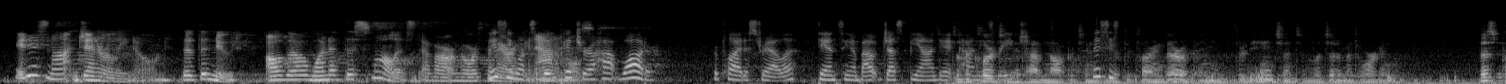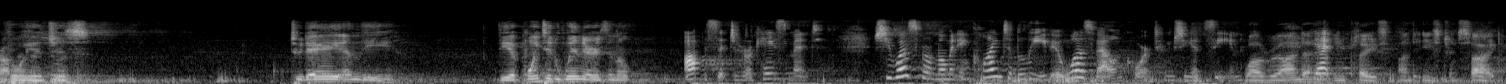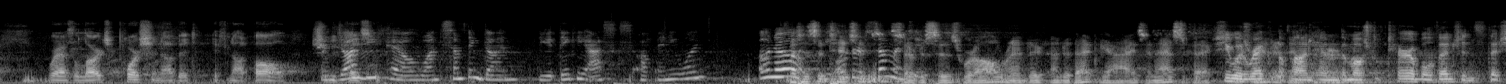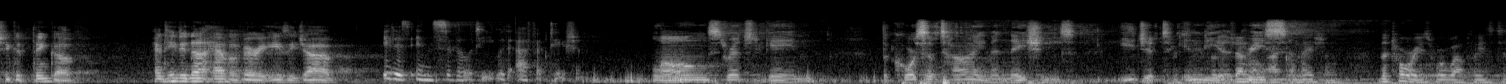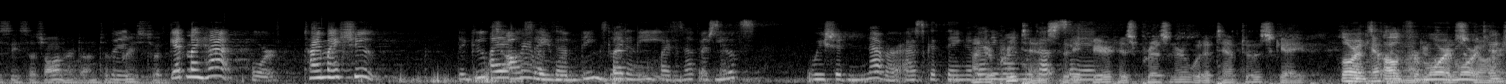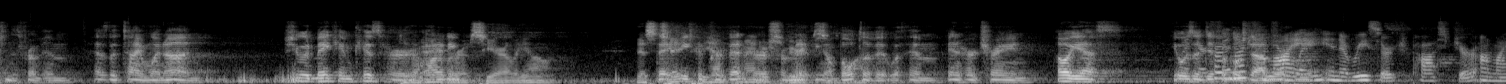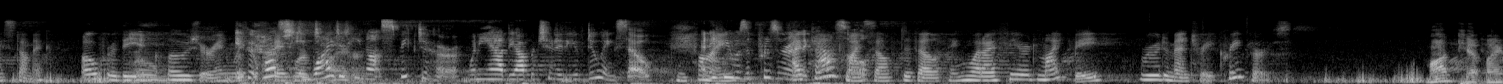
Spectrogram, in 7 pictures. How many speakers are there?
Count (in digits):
10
